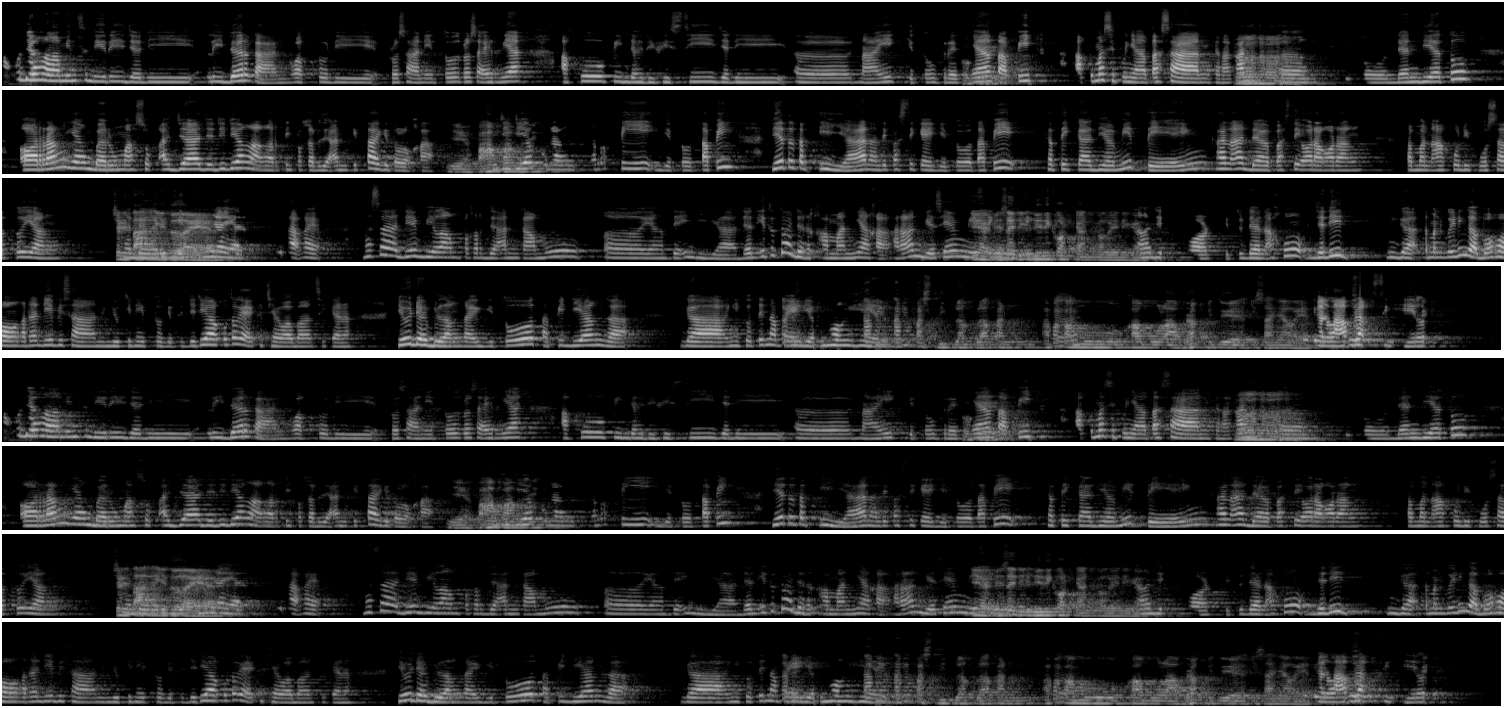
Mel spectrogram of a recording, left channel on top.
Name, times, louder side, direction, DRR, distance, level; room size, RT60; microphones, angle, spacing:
voice 1, 0.0-8.9 9.2-10.3 10.7-13.1 13.6-14.7 15.2-19.3 19.9-25.2 25.5-28.6 29.1-30.6 31.2-32.5 32.9-33.2 33.7-40.4 41.4-41.6 41.9-42.1 42.4-43.5 43.9-48.6 49.0-51.3 51.8-54.0 55.6-55.8 58.1-59.3, left 5 dB, 90° left, 15 dB, 0.8 m, -29 dB
voice 2, 9.6-10.0 12.3-12.9 19.5-20.4 31.1-32.2 39.7-41.5 52.9-53.1 53.7-58.1 58.5-58.6 59.2-59.3, left 1 dB, 35° left, 2 dB, 3.3 m, -33 dB
21.5 x 19.5 x 6.2 m, 1.1 s
head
